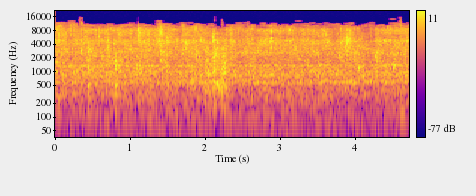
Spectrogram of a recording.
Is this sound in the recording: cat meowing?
no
